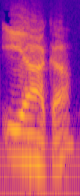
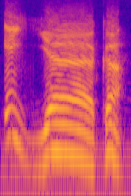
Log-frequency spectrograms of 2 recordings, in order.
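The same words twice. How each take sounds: First: The y sound is short and weakly stressed. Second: The y sound is doubled and strongly stressed. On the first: The speaker calls it wrong. "instead of saying Iyyaka" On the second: The speaker calls it right. "pronounced with a lot of strength and with a lot of vigor"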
